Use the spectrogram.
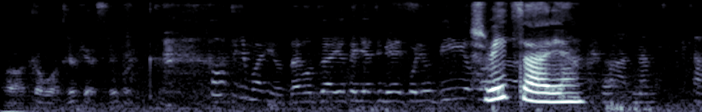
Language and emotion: Russian, neutral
